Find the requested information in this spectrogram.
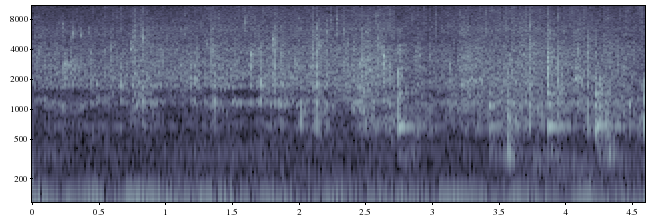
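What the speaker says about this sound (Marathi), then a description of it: "मी इथे मोठे 4 कांदे घेतले, ते मी फ्राय करून घेते।" Four large onions fry in oil for a biryani, giving a soft, steady sizzle with some faint stirring clatter and a low background hum throughout.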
